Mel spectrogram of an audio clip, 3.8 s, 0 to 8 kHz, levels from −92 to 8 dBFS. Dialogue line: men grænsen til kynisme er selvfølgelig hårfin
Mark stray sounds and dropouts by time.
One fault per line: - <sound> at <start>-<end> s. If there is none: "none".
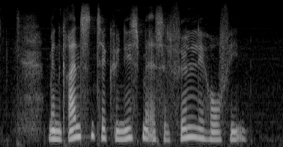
none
